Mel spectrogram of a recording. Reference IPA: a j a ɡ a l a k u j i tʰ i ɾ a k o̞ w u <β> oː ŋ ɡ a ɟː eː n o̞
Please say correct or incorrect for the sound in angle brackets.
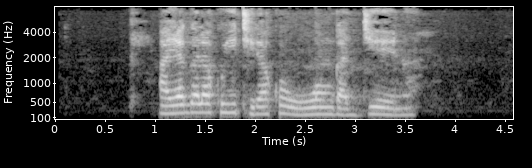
incorrect: w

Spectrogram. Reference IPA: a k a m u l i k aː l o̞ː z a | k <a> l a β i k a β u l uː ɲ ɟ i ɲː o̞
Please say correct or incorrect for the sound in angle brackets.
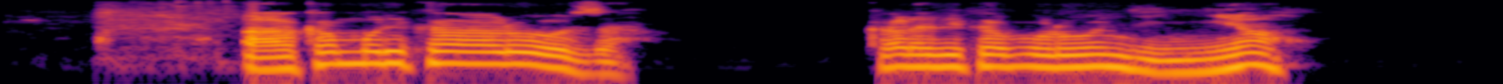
correct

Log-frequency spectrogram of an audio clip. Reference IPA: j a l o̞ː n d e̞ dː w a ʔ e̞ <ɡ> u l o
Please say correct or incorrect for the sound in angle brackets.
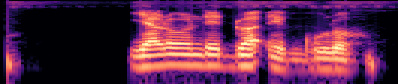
incorrect: ɡː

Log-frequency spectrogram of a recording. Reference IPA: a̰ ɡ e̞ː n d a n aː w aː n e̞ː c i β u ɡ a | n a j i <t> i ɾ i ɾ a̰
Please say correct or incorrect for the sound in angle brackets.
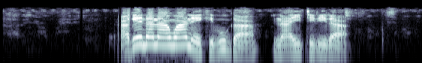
correct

